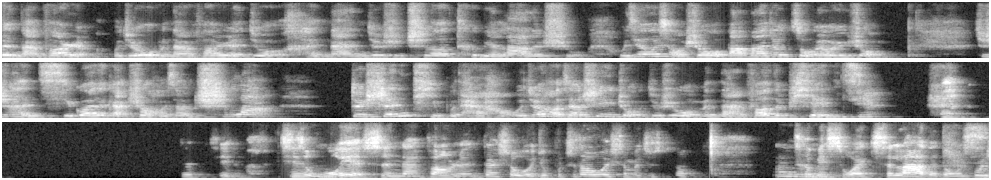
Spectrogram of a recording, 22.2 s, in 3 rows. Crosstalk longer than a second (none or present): none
